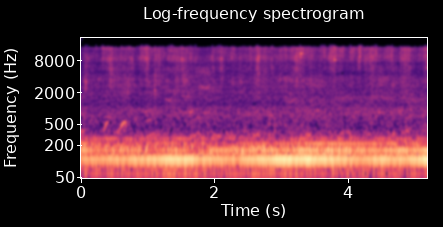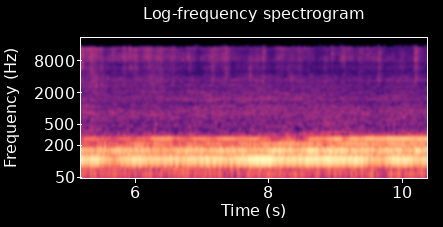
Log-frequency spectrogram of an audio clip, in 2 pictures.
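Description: Diesel engine of a 10¼-inch gauge Alan Keef miniature locomotive running out of sight with a steady low drone, growing a little louder toward the end as it approaches.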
